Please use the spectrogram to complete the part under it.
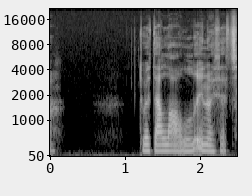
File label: "lol", Welsh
